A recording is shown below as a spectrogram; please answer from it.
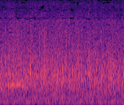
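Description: A large crowd at an outdoor political rally in Shadora, Ashoknagar, claps steadily and densely, a continuous rain-like roar of applause with no pauses.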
